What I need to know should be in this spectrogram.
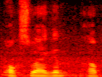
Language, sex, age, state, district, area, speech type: Telugu, male, 18-30, Andhra Pradesh, Nandyal, urban, spontaneous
